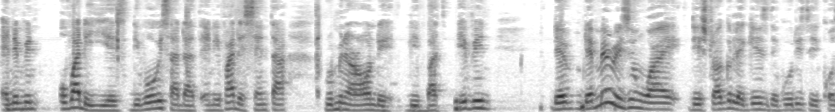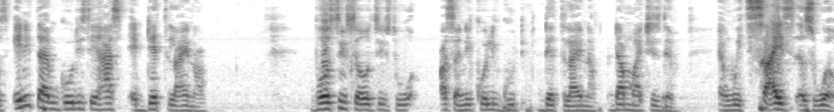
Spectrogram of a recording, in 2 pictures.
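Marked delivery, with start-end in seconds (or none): 15.5-16.7 the word size slowed down and leaned on. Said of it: "Emphasis on the size".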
